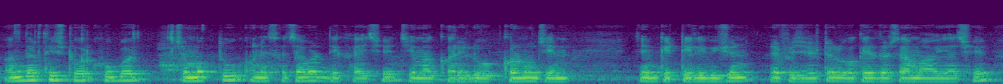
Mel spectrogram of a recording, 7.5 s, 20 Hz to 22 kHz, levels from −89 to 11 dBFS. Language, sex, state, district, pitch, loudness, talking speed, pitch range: Gujarati, male, Gujarat, Valsad, 115 Hz, -16 LUFS, 160 wpm, 110-140 Hz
